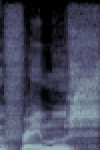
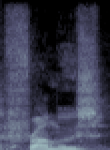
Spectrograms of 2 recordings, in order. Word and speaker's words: Framus: George Harrison is playing a Freimus 12-string hootenanny. It's actually pronounced Framus in German, but that's how we pronounce it in America.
